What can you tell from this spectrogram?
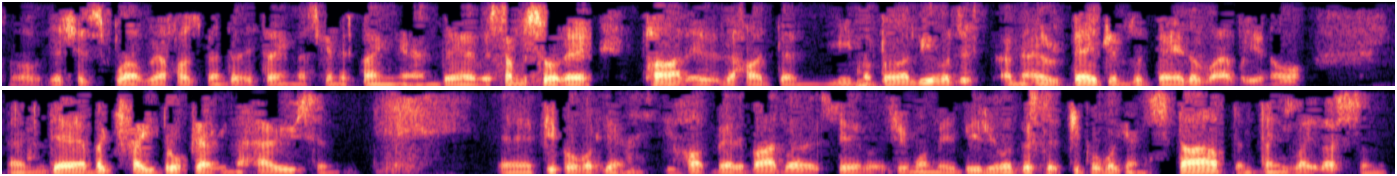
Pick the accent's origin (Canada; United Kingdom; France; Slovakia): United Kingdom; Grangemouth, Scotland; I grew up in the Central Region Belt, which is in Grangemouth, the Central Region Belt.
